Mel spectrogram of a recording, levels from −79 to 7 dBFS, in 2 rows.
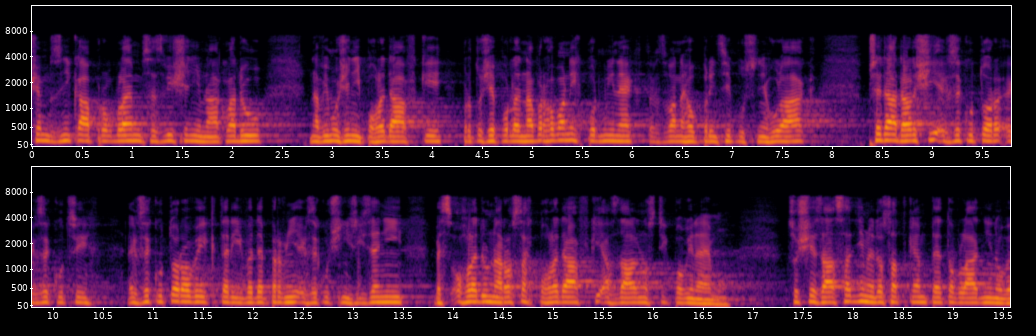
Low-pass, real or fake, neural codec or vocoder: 7.2 kHz; real; none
